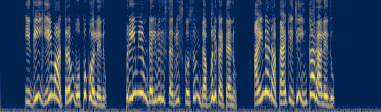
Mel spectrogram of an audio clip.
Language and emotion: Telugu, angry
